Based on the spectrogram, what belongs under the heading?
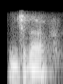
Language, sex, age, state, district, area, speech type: Kashmiri, male, 45-60, Jammu and Kashmir, Budgam, urban, conversation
